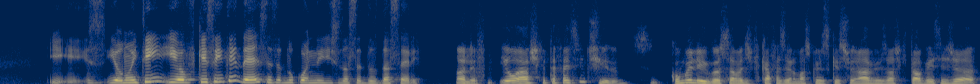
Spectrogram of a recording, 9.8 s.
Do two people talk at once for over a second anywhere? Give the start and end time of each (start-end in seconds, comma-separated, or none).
none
